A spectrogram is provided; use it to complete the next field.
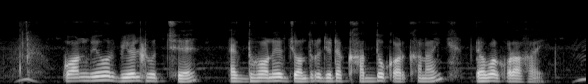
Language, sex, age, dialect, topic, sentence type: Bengali, male, 25-30, Northern/Varendri, agriculture, statement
